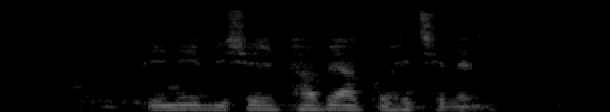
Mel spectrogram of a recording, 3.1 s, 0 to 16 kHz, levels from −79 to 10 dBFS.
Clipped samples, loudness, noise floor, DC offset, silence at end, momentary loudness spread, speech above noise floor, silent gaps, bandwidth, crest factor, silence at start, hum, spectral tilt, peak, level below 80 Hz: under 0.1%; -50 LUFS; -76 dBFS; under 0.1%; 0.55 s; 10 LU; 27 dB; none; 11.5 kHz; 18 dB; 0.4 s; none; -4.5 dB/octave; -34 dBFS; -78 dBFS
